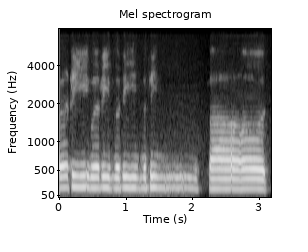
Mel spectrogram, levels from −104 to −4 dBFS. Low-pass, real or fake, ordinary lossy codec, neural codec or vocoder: 7.2 kHz; fake; AAC, 48 kbps; vocoder, 22.05 kHz, 80 mel bands, HiFi-GAN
